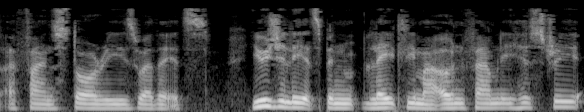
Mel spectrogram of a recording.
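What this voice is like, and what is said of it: South African accent. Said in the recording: “I can't help notice. Were you raised in South Africa? ... Joburg, born and raised ... that's my accent.”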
